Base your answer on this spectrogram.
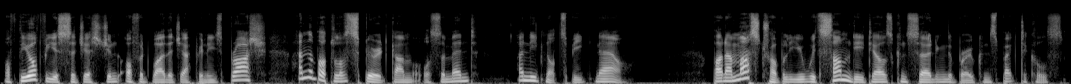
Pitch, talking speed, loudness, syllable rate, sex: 135 Hz, 190 wpm, -20 LUFS, 5.7 syllables/s, male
